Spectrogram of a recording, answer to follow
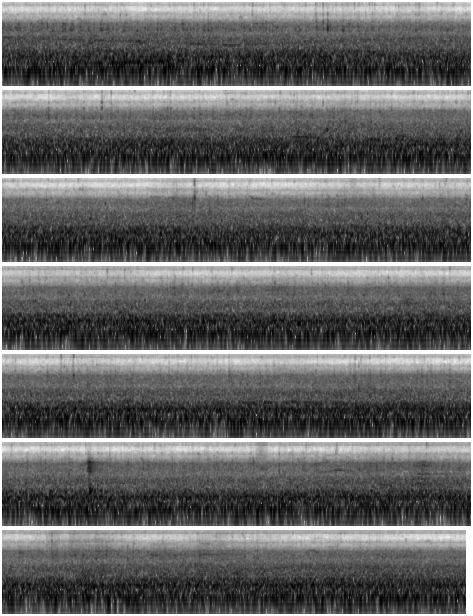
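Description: A river in flood, its fast water rushing steadily, with a single brief click late on.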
